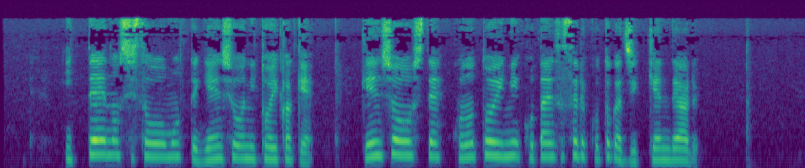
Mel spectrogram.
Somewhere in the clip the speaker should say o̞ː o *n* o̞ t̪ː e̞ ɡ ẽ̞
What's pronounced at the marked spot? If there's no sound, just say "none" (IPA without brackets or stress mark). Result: m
